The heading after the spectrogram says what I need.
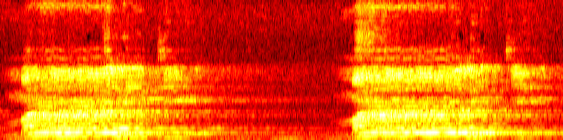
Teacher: huruf mim berjumpa dengan Alif Ma panjang dua harkat · Kalimat maliki di mana huruf mim berjumpa dengan alif, ma panjang 2 harakat. Huruf yang dibaca dengan ma dengan panjang itu adalah huruf yang makhrajnya itu keluar daripada rongga mulut panjang. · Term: Alif Mad, alif al-maddiyah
